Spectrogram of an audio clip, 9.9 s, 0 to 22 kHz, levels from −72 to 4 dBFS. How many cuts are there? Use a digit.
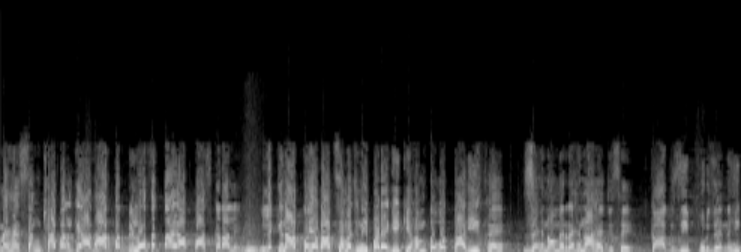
3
